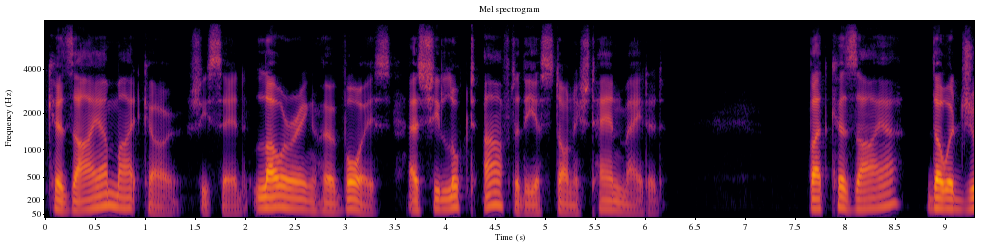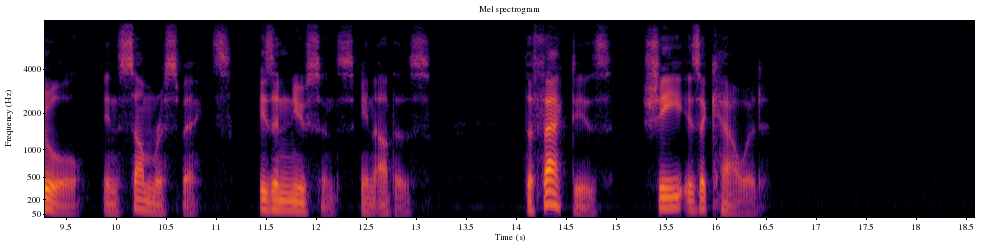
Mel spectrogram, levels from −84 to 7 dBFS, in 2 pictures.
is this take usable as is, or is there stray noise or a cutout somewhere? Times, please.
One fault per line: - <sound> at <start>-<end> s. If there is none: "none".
none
